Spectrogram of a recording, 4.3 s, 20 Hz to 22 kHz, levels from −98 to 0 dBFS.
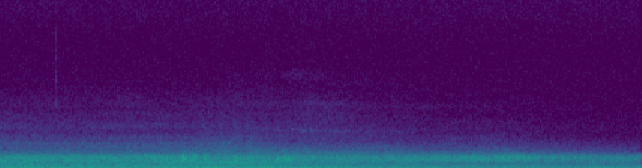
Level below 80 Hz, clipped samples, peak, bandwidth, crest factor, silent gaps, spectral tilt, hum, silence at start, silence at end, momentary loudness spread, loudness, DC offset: -54 dBFS; under 0.1%; -26 dBFS; over 20 kHz; 18 dB; none; -7 dB/octave; none; 0 s; 0 s; 5 LU; -46 LUFS; under 0.1%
